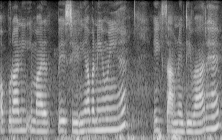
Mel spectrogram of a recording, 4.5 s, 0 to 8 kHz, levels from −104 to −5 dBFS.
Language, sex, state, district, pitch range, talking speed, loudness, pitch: Hindi, female, Uttar Pradesh, Budaun, 195-225 Hz, 160 wpm, -23 LUFS, 210 Hz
